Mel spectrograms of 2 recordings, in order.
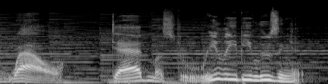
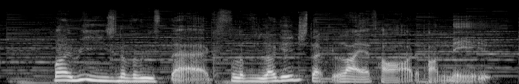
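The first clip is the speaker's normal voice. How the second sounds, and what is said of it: Old-fashioned archaic English-sounding accent. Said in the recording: “Did you get a load of that accent? He sounds like something out of the 1600s.”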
